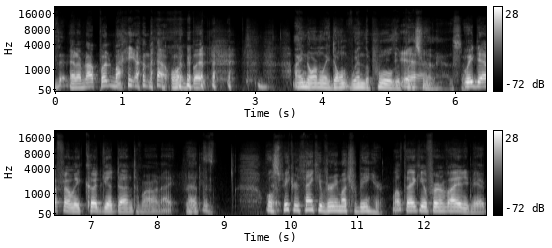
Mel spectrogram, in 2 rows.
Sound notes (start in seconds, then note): 0.9 laughing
